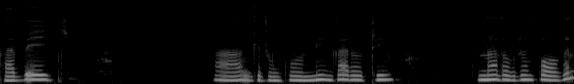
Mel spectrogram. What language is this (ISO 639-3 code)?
mas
